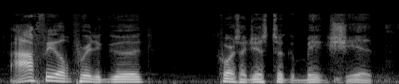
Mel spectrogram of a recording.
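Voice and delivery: mock southern comedian voice. Retelling a comic's bit about a comic he worked with: imitating a Southern comic. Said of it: "he was doing his impression of a Southern comic".

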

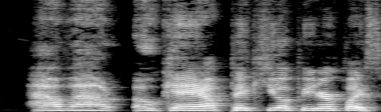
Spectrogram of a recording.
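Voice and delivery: put-on whisper. Retelling how he comes back and says the line: imitating a whisper. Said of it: "comes back and whispers".

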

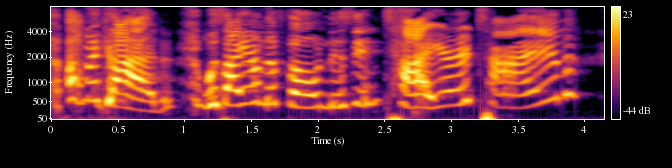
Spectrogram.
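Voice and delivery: very high, mocking voice. On a podcast, act out a woman you hate as she leaves the room, mocking Monique impression. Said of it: "She's like".

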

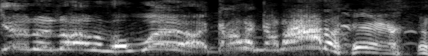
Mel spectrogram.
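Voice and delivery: very high, wild, frantic maniac yelling. Retelling trying to drive away from a Renaissance Fair: retelling frantic maniac yelling. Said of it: "I was being a maniac".

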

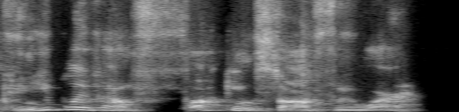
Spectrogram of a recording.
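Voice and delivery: spoken in a whisper. Retelling what Larry Bird leaned over and said: imitating Larry Bird whispering. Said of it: "leans over and whispers to me".

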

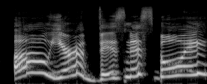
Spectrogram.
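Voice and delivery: very high, sweet, charming cute voice. Retelling a scene where a coworker gets an award: imitating Leela, charming and cute. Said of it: "so charming and cute to him".

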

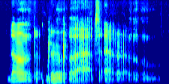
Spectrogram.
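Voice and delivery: low, slow, loud, creepy voice.

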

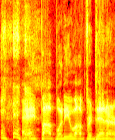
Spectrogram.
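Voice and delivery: put-on rough, creaky voice of a chain-smoking old lady. Showing how a couple voices their dog, old lady chain smoker voice. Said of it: "Old lady chain smoker".

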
